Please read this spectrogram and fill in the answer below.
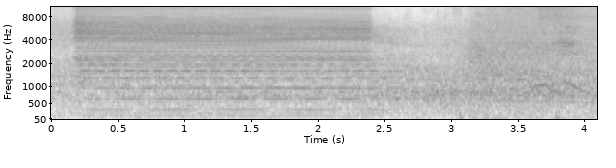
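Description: A held, steady musical chord, with some of its tones pulsing, sounds for about two seconds and cuts off sharply, over the constant noise of an arena crowd.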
